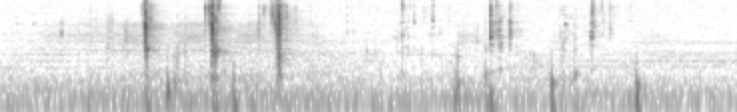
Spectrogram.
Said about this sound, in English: Like the mouth noises in this fucking podcast. I don't know how to like I don't know how to So I will apologize about that because god, I hate hearing mouth noises too.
